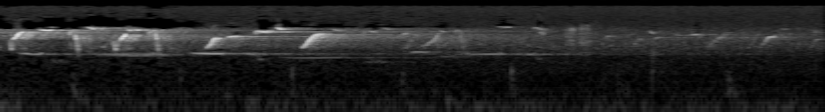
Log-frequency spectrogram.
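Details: Willie wagtail starts with loud, fast rising whistles that slow to spaced upslurs and fade into a soft, intermittent twitter.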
